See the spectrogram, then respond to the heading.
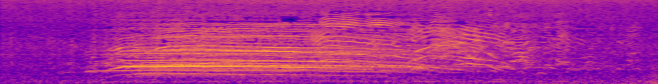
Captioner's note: audience boos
